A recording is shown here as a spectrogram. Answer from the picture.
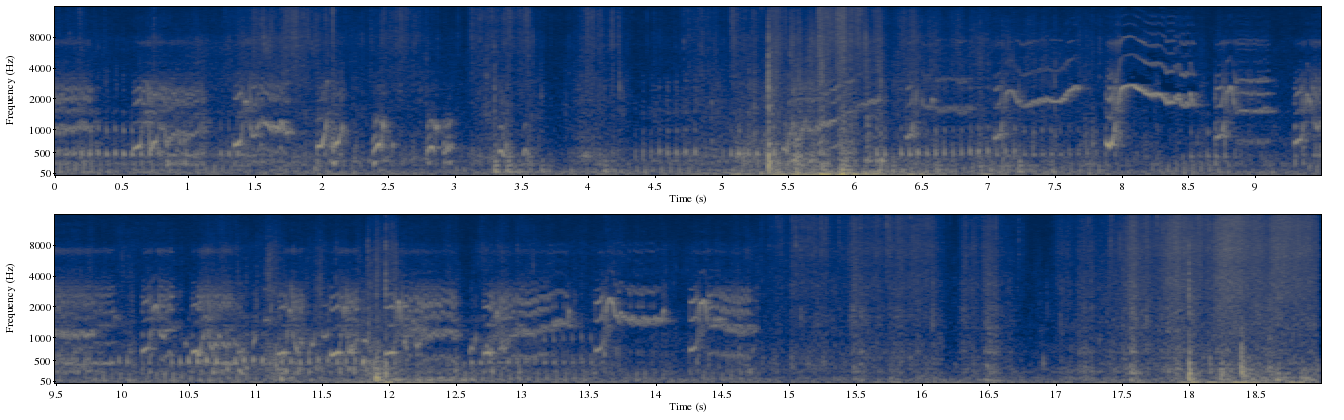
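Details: Young pet guinea pigs Rosie and Buddy, playful and wild, give a run of high squeaky calls with wavering, rising and falling pitch, some short and chirping, others drawn out, over steady rustling and pattering from their movement.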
